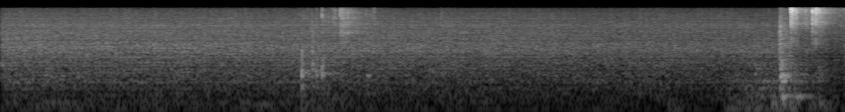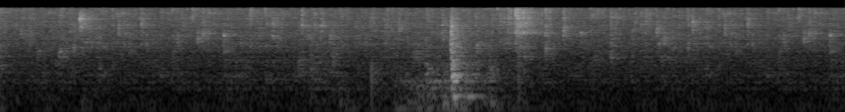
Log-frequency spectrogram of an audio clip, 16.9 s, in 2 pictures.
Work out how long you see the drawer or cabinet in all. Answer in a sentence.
The drawer or cabinet can be heard for 5 seconds in total.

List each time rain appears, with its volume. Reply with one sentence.
The rain can be heard from 0.0 to 16.8 s, getting quieter.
